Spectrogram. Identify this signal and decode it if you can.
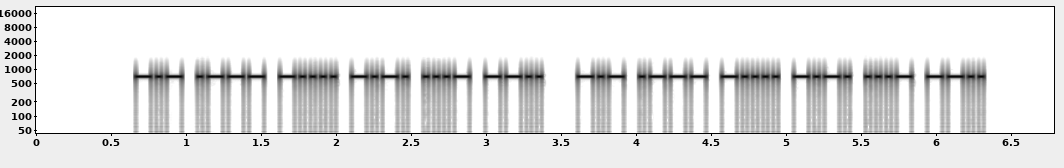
Morse code, heard as a keyed tone, about 34 wpm, 700 Hz. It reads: KJ6CVZ KJ6CVZ
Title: USA Call Signs Repeated 2x 35wpm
